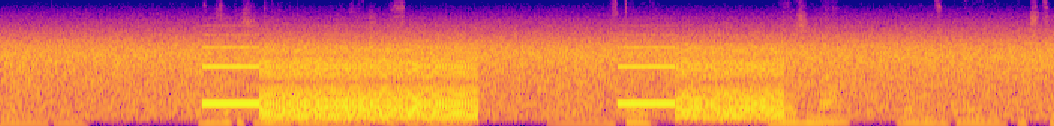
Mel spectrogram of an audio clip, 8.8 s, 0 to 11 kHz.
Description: POCSAG pager data (1200 baud), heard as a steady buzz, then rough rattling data, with radio hiss and speech in Russian.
